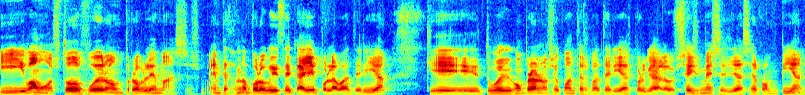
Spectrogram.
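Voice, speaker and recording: Here is a man with a normal speaking voice at a fairly low pitch. He talks at a fairly quick pace with fairly even intonation. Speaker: drone podcast co-host. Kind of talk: casual chat.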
